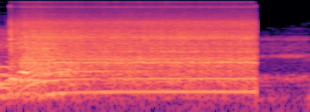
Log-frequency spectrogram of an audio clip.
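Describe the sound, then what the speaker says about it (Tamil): A mixer grinder grinds coconut with a loud, steady whirring drone for about two and a half seconds, then cuts off abruptly, leaving faint room noise. "இப்போ வந்து தேங்காய் தனியாக அரைச்சிக்கலாம் தேங்காய் அரைக்கிறாங்க"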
